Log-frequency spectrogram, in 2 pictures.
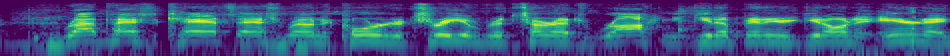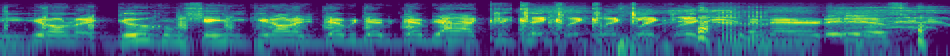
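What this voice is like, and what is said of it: Exaggerated Southern accent. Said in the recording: “Southern accent”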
